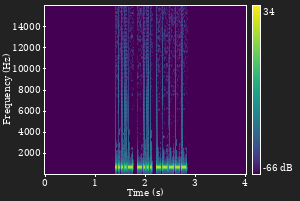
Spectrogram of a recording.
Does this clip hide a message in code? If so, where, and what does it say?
Yes: Morse code from 1.4 to 2.8 s, heard as a keyed tone, about 38 wpm, 700 Hz. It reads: 4B0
